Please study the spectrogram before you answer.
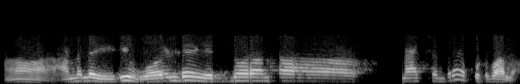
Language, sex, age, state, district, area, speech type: Kannada, male, 30-45, Karnataka, Mandya, rural, conversation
